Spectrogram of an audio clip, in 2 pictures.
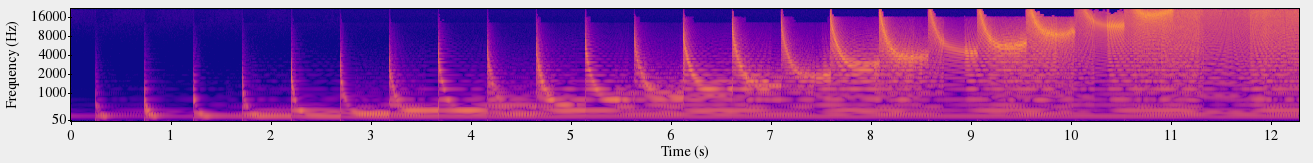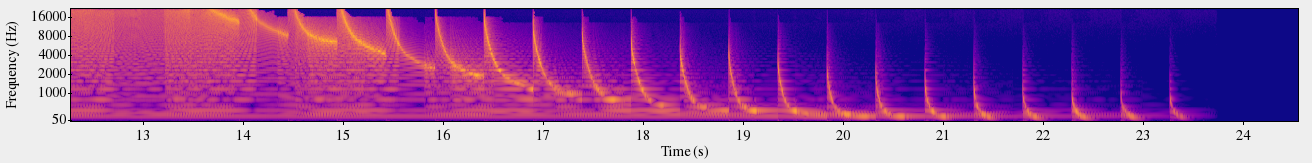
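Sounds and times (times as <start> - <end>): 
music record from an LP: 0.3 - 23.5.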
